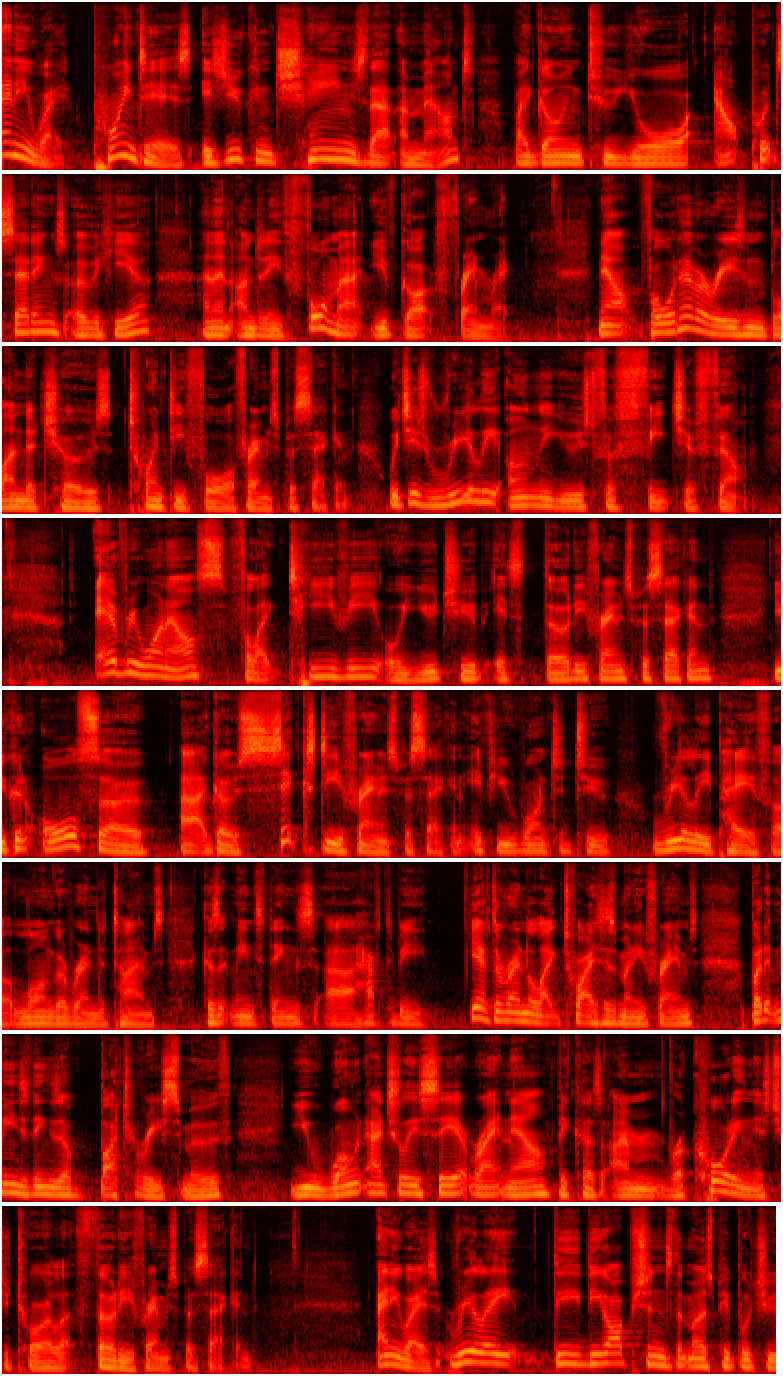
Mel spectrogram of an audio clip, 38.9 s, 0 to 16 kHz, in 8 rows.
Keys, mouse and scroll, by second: 4.2 click, 6.1 double click, 19.3 click, 37.5 click.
